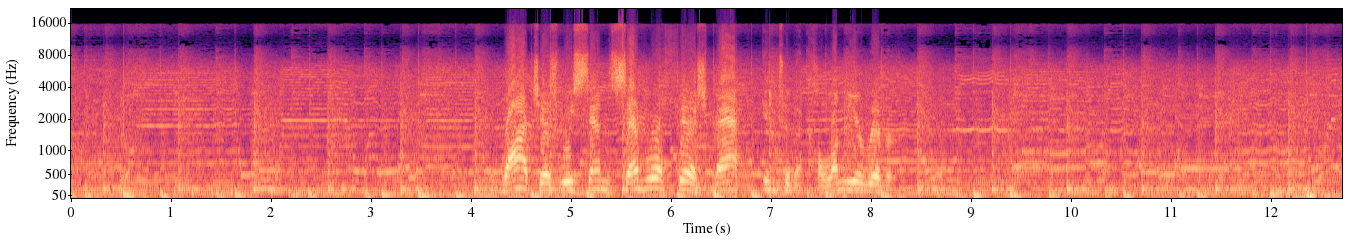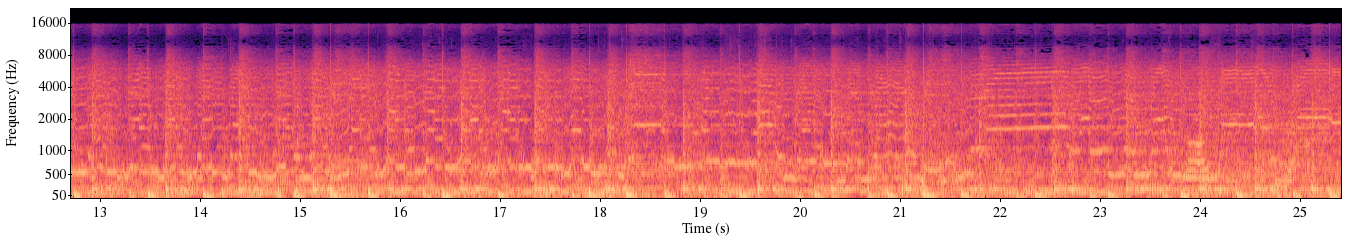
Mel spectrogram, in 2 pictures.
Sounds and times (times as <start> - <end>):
Progressive rock: 0.0 - 25.4.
